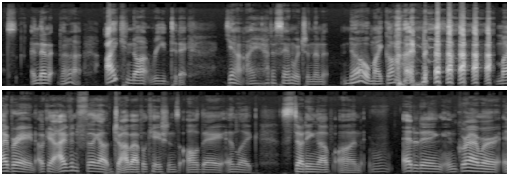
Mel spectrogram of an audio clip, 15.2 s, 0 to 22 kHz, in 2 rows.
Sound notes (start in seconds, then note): 5.9 laughter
